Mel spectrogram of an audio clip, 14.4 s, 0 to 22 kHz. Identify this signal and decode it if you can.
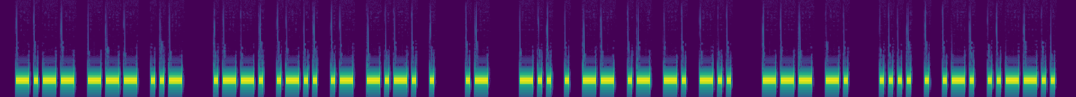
Morse code, heard as a keyed tone, about 20 wpm, 700 Hz. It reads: YOU PLACE A DEMAND ON HER?
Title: Sentences from Top 1000 Words - Review Part 4 - 20wpm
